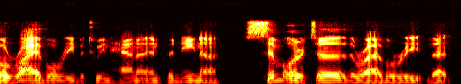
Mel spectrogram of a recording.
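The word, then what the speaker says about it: Peninnah: He had one wife named Hannah, who had no children, and I'm going to butcher this name, Panina. Does that sound right? – Yeah, that's what I came up with in my head.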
